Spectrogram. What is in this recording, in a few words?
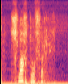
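"slachtoffer", Dutch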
